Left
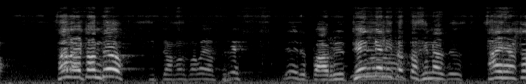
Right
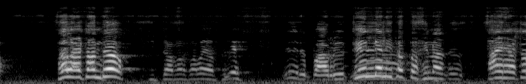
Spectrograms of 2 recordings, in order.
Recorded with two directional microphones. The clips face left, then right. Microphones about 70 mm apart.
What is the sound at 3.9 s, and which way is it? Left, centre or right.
Speech, centre.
